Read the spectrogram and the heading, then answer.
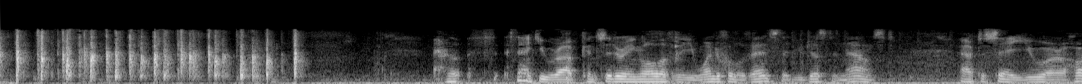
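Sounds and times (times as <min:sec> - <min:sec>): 
sparse clapping from an evening audience welcoming a speaker: 0:00.0 - 0:03.2
speech: 0:04.5 - 0:09.0, 0:09.6 - 0:10.8.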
